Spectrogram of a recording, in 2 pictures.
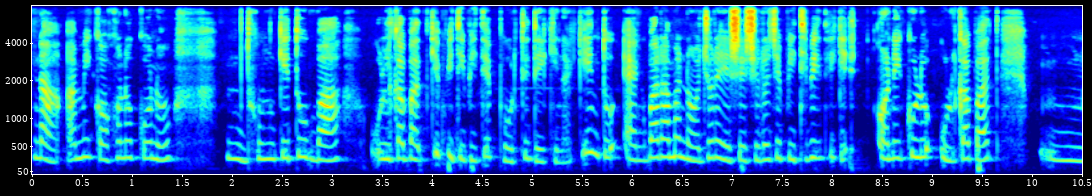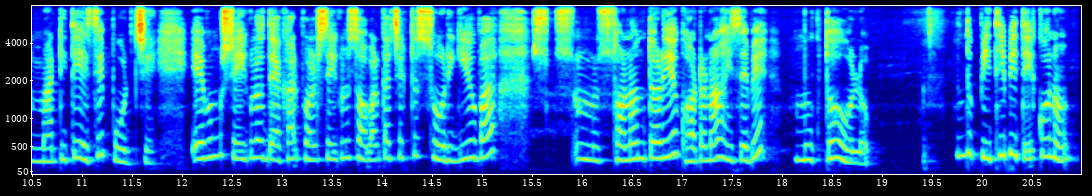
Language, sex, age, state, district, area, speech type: Bengali, female, 18-30, West Bengal, Bankura, urban, spontaneous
